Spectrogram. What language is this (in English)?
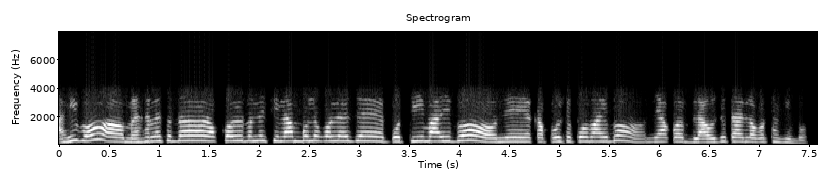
Assamese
